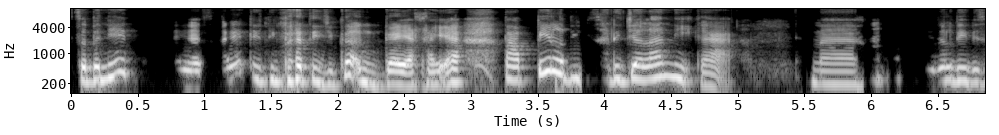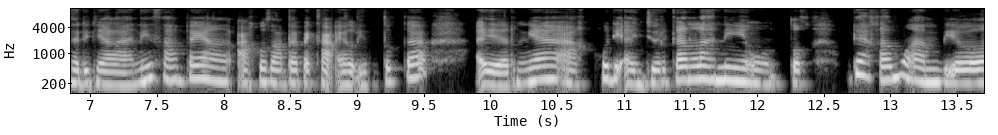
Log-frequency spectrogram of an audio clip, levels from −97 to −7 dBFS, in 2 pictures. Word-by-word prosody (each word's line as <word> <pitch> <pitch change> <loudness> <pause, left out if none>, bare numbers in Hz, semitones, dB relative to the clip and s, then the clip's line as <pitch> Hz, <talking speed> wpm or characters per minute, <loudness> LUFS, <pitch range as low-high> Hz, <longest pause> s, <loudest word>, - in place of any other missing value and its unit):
Sebenarnya 275 +10 +4 0.3
iya, 205 -1 +1 0.2
saya - - -2
dinikmati 240 0 +4
juga 255 - +4
enggak 200 -2 +5
ya, 175 - +5
Kak, 185 - 0
ya. 220 - +7 0.4
Tapi 245 +5 +3
lebih 265 -5 +1
bisa 245 - -19
dijalani, 270 +3 +4
Kak. - - -4 0.7
Nah 195 -1 -5 0.4
mhm, 415 +10 -13
lebih 235 0 +1
bisa 210 0 -4
dijalani 200 +4 -5
sampai 250 -1 -6
yang 240 -2 -4
aku 210 +3 -8
sampai 210 0 -4
PKL 185 0 -4
itu, 190 +4 -10
Kak, 275 - -3 0.4
akhirnya 210 +7 -2
aku 210 +7 -7
dianjurkanlah 220 +6 -3
nih 240 -2 0
untuk, 200 0 -7 0.3
"Udah 330 0 -1
kamu 255 +5 -2
ambil 220 -3 -1
235 Hz, 150 wpm, -23 LUFS, 200-255 Hz, 0.7 s, ya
